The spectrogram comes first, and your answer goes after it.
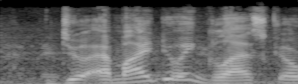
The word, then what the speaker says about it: Glasgow: Glasgow. Not Glasgow. Not Glass. It's Glasgow. Okay.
